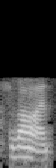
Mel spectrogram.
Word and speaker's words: Siobhan: Siobhan. – Siobhan.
